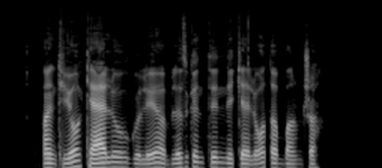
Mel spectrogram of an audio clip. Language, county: Lithuanian, Tauragė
